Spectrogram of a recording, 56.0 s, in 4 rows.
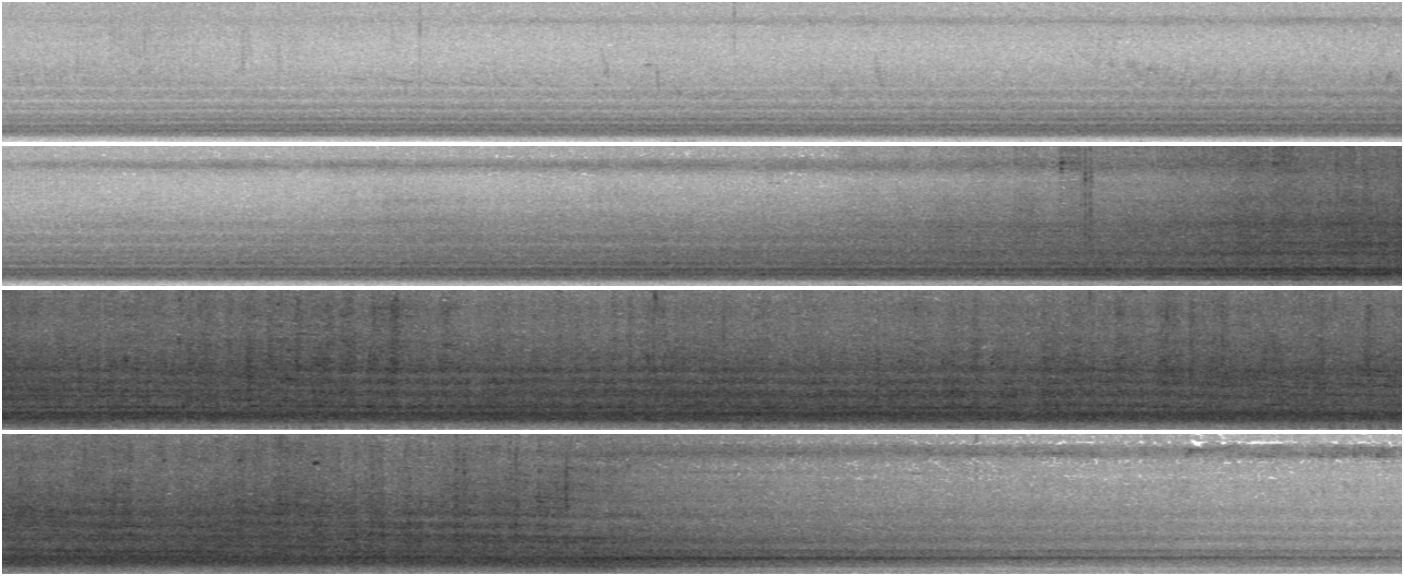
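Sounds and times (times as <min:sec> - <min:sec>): diesel locomotive approaching: 0:00.0 - 0:56.0
freight wagons rolling on rails: 0:24.5 - 0:50.6.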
